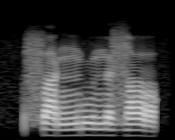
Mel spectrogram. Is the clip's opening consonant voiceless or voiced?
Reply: voiceless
